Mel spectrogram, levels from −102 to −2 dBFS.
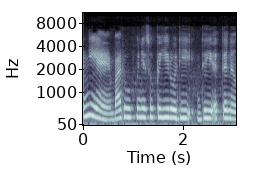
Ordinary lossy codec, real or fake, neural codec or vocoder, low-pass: AAC, 48 kbps; fake; codec, 24 kHz, 3.1 kbps, DualCodec; 9.9 kHz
